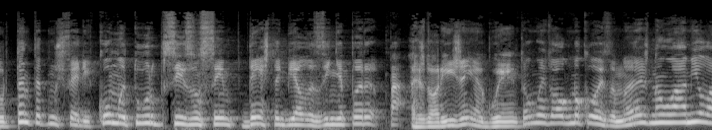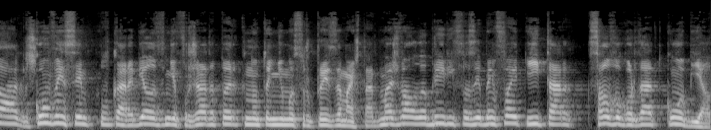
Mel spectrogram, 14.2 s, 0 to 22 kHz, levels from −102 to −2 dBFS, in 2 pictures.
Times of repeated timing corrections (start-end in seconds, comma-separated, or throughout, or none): 0.02-14.06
